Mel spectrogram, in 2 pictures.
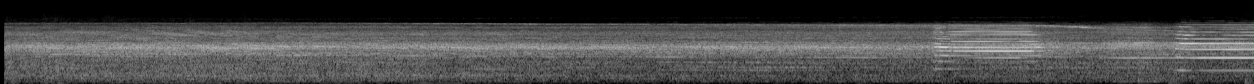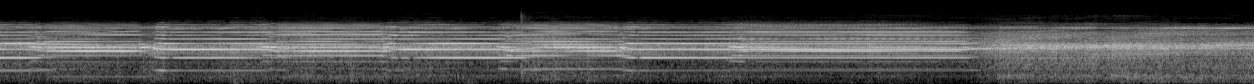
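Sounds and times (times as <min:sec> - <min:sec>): hissing diesel running sound: 0:00.1 - 0:25.0
two-tone horn note: 0:09.3 - 0:10.6, 0:11.2 - 0:22.4.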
